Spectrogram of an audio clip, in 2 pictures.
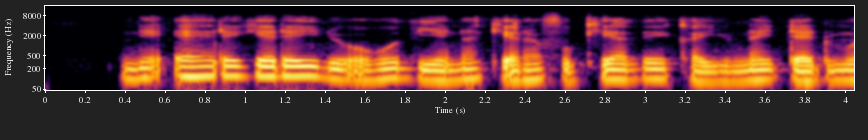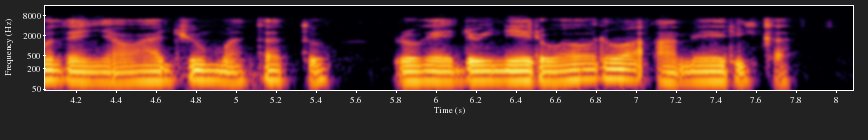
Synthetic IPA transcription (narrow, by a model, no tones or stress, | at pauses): nḛʔɛɾʔeɣeɾɛiɾuo̰ɣoðienakeɾafukeaðekajunaitɛdmoðɛɲawad͡ʒumatato | ɾoɣɛdɔineɾowaɔɾowa̰ʔamɛɾika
